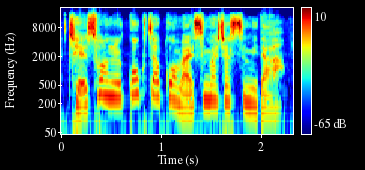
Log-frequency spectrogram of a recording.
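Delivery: plain reading voice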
